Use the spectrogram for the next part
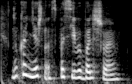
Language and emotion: Russian, positive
